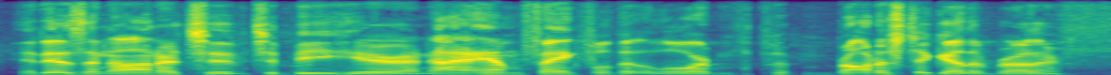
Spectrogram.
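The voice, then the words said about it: Alabama Southern accent. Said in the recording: “obviously you could tell by my accent, I am from Alabama”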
